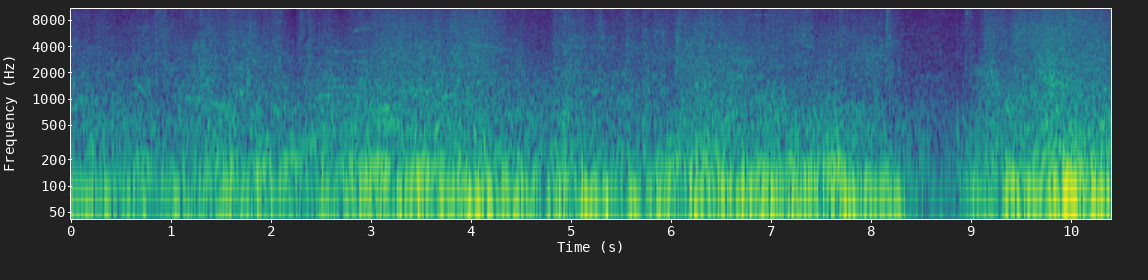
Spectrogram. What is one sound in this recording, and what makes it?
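Magic blasts and weapon hits crackle and burst in a busy game battle.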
